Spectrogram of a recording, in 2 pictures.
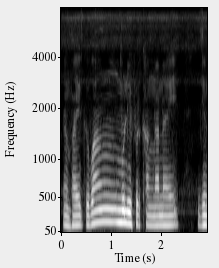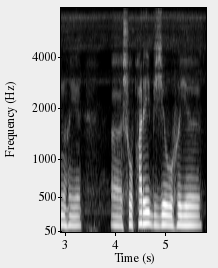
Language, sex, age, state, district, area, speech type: Bodo, male, 30-45, Assam, Kokrajhar, rural, spontaneous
